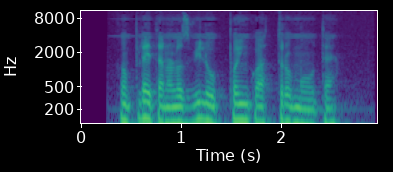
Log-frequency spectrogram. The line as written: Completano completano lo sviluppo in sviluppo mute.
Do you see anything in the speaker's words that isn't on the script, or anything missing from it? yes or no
yes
